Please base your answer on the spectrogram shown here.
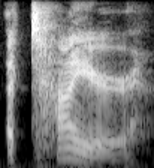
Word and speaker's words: attire: is uh the word attire right here stress at the very end attire attire attire okay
